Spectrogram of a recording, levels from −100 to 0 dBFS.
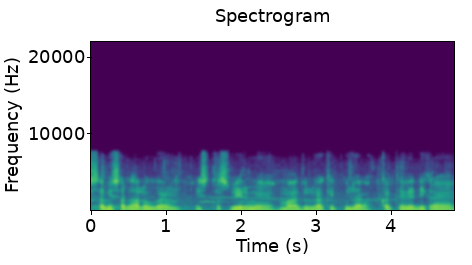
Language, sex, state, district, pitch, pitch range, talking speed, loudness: Hindi, male, Jharkhand, Garhwa, 130 Hz, 125-135 Hz, 185 wpm, -18 LUFS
